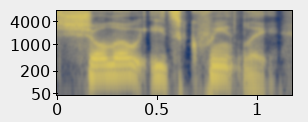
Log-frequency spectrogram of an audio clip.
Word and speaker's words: Xoloitzcuintli: It's a bit of a mouthful, but it's pronounced Xoloitzcuintli.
